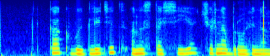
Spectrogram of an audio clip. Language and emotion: Russian, neutral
